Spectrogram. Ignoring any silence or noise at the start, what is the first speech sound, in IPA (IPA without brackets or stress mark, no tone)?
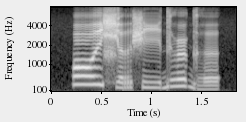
ɔː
